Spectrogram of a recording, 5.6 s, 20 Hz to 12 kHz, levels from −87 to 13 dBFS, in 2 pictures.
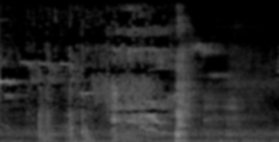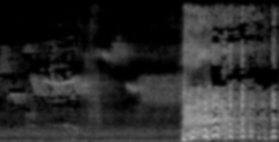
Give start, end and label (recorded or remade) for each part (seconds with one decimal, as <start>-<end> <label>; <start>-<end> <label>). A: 0.0-1.7 recorded; 1.7-2.7 remade; 2.7-3.6 recorded; 3.6-4.9 remade; 4.9-5.6 recorded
